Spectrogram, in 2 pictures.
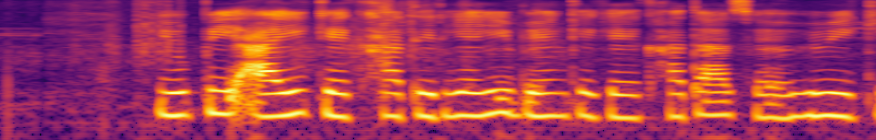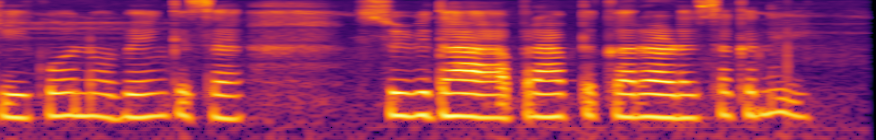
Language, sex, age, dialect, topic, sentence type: Maithili, female, 25-30, Angika, banking, question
